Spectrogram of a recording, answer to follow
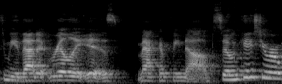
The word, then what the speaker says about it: McAfee Knob: so that convinced me that it really is mcafee knob so in case you were wondering about the pronunciation i'm pretty confident that it is in fact mcafee knob number five this is one i cannot recommend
